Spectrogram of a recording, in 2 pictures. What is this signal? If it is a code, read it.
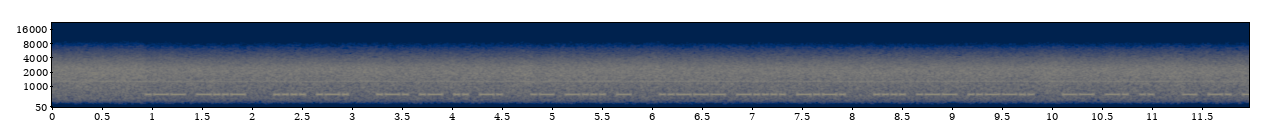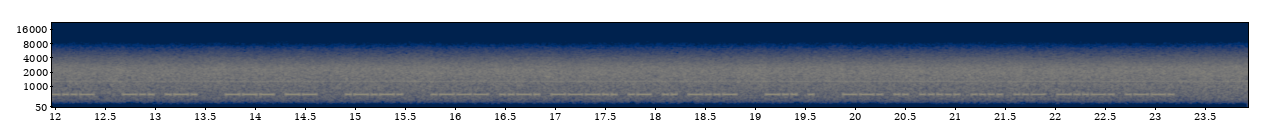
Morse code, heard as a keyed tone, machine-sent, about 28 wpm, 630 Hz, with radio static. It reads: WX HR RAIN ABT 26C HW? MNI TNX DR OM <AR> JF8AIX DE GI5HU/P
